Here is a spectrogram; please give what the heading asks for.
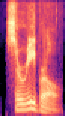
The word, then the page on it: cerebral: American English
